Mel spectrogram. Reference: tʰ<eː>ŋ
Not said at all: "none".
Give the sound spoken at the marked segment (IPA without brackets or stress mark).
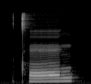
eː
